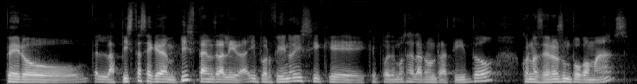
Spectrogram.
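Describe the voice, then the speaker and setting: Man host, mid pitch, chatty and enthusiastic. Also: brisk. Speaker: podcast host. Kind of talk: interview host.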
